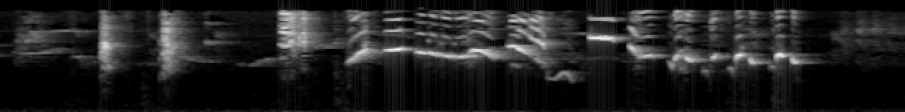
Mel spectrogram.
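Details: Agitated Oriental magpie-robin in Indonesia, pouring out song while seeking a rival to fight. Two rasping notes lead into a long, fluid run of high whistles that rise, fall and end in quick chirps.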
